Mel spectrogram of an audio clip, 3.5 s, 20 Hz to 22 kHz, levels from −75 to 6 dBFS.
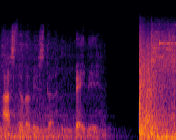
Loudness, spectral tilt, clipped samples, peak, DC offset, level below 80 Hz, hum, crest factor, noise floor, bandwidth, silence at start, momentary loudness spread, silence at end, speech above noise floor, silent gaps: -20 LUFS; -4.5 dB/octave; under 0.1%; 0 dBFS; under 0.1%; -34 dBFS; none; 20 dB; -59 dBFS; 13.5 kHz; 0 s; 18 LU; 0 s; 34 dB; none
